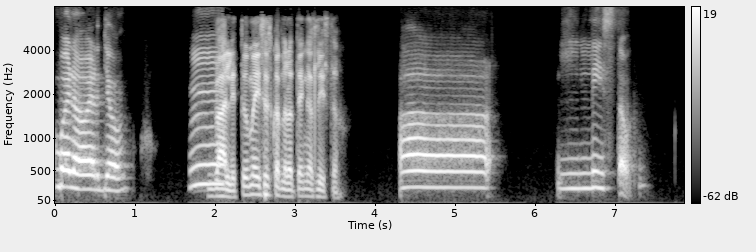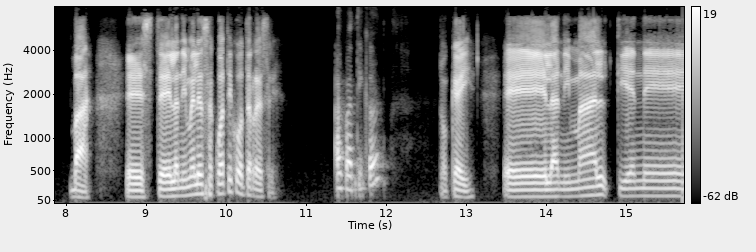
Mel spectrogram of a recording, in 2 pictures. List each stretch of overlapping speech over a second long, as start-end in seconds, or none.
none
